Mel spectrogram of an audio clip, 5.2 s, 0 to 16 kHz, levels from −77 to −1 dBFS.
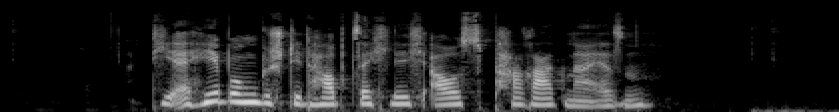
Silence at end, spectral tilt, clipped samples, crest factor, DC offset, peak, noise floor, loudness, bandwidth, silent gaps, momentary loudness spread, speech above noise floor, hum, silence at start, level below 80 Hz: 1.2 s; -4 dB/octave; under 0.1%; 18 dB; under 0.1%; -8 dBFS; -74 dBFS; -24 LUFS; 11.5 kHz; none; 12 LU; 50 dB; none; 0.95 s; -60 dBFS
